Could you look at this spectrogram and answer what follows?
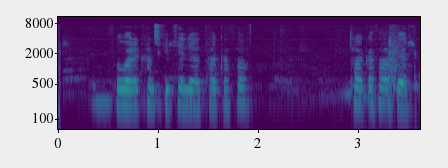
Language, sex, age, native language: Icelandic, female, 15, Icelandic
